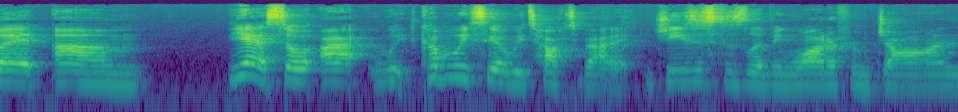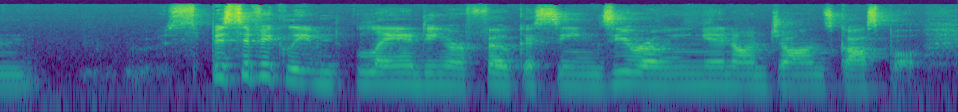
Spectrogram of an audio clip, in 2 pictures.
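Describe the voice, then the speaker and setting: A woman's plain, everyday voice, fairly low in pitch, with ordinary pitch variation, a fairly quick pace and a very clean recording over a silent background. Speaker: pastor and podcast host. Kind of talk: casual conversational podcast discussing the Bible. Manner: warm, joking, conversational.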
